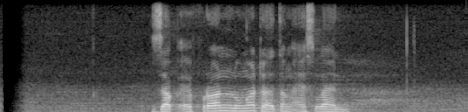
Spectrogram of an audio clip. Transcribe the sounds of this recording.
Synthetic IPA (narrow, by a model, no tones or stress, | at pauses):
zakefɾɔnluŋɔɖ̥ä̤t̪əŋɛslɛn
